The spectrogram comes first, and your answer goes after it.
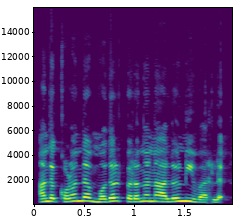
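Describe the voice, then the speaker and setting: A woman's voice: high voice, moderate pace, close to an everyday voice. A woman voicing a bitter grandmother who speaks in a trembling, reproachful way. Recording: dull lo-fi recording.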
